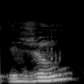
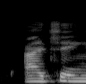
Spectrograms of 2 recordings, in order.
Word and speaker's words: I Ching: Okay, it's Izhung in Beijing, I Ching in some places that want to pronounce it American, but anyway, it answers all questions.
